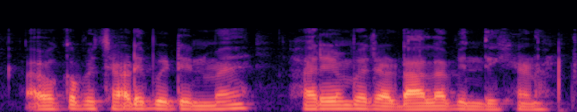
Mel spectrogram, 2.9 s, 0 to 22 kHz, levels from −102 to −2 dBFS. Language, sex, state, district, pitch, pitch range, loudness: Hindi, male, Uttarakhand, Tehri Garhwal, 120 Hz, 110-130 Hz, -27 LUFS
